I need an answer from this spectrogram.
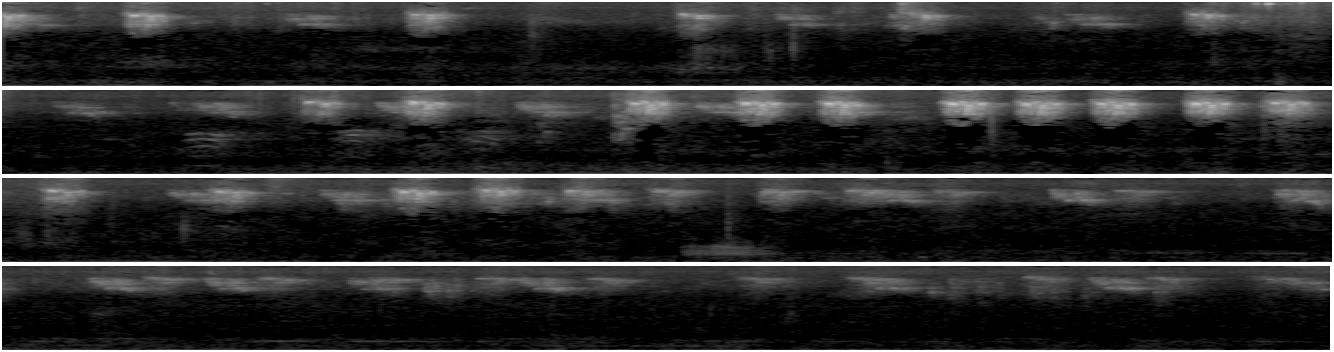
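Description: Small birds chirping in a quick, repeated series of short high chirps, busiest and loudest from about eight to fourteen seconds in. A steady low rumble runs underneath.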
